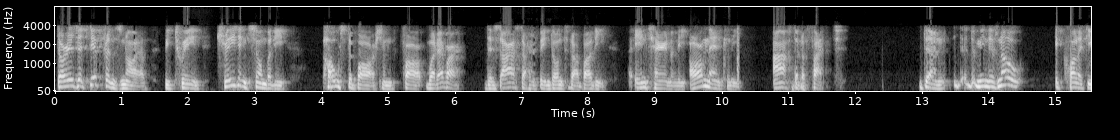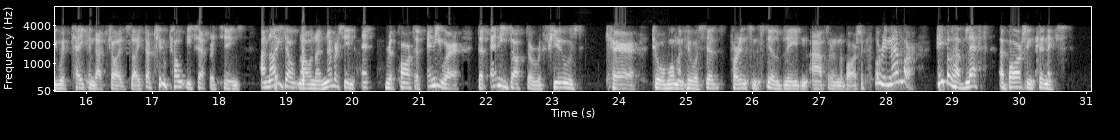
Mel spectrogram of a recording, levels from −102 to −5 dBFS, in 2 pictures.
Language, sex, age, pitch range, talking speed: English, male, 60-79, 125-175 Hz, 145 wpm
